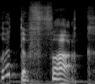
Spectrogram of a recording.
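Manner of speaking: acted-out, fed-up, furious, disbelieving, exasperated outburst. Retelling the moment a shirt got stained and thrown away, acting out past anger. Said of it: "I was so angry".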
